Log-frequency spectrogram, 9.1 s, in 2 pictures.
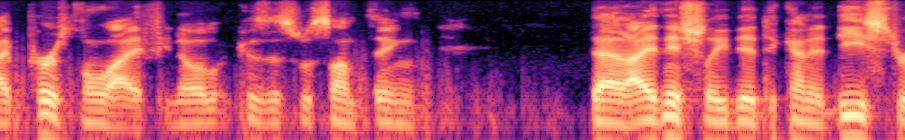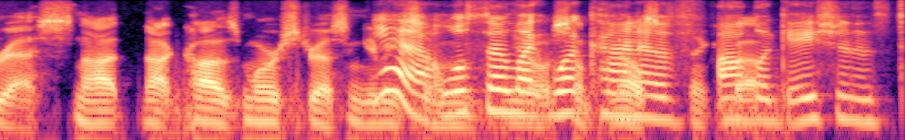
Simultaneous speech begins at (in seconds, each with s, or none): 6.4 s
